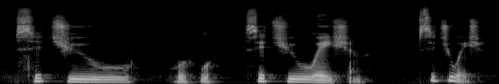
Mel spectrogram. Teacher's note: After the U, situ, we need to link the U with the A. So we have an extra sound. It's like a W sound, like a W, to link these two vowels.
